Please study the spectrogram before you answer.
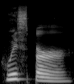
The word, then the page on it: whisper: hwíspər; ウィスパァ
